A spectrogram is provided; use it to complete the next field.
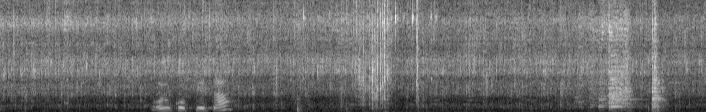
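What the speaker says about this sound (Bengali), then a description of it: "এখানে মাছটা ভাজা হচ্ছে" Fish frying in a pan, a soft continuous sizzle with occasional clinks and scrapes, while a voice speaks briefly over it.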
